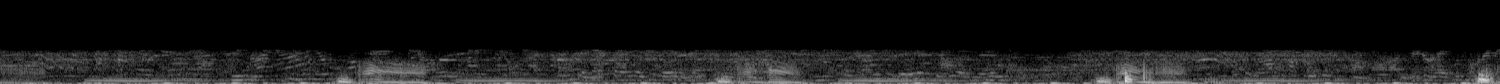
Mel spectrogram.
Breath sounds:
3.28-4.39 s: inhalation
4.40-6.12 s: exhalation
7.04-8.22 s: inhalation
8.20-10.13 s: exhalation
10.81-11.98 s: inhalation
11.98-14.01 s: exhalation

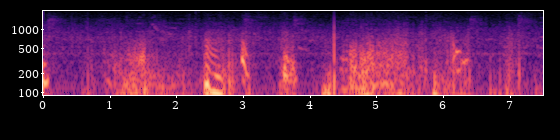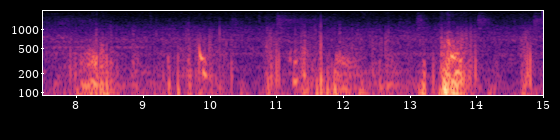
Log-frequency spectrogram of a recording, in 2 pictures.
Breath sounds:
0.77-2.33 s: inhalation
0.77-2.33 s: crackles
2.34-2.77 s: wheeze
2.34-3.11 s: exhalation
2.87-3.15 s: wheeze
10.93-13.06 s: inhalation
10.93-13.06 s: crackles
13.46-14.12 s: exhalation
13.46-14.12 s: crackles

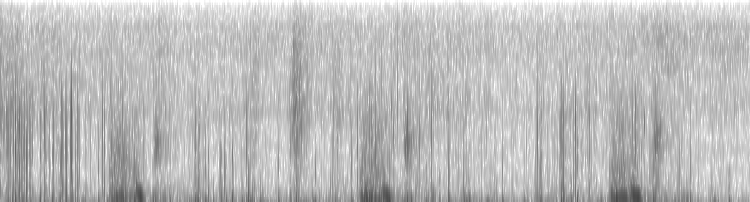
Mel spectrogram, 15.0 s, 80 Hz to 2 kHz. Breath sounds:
2.09-2.89 s: rhonchi
2.11-2.89 s: inhalation
2.98-3.76 s: exhalation
7.10-7.95 s: inhalation
7.10-7.95 s: rhonchi
8.06-8.63 s: exhalation
12.22-13.02 s: inhalation
12.22-13.02 s: rhonchi

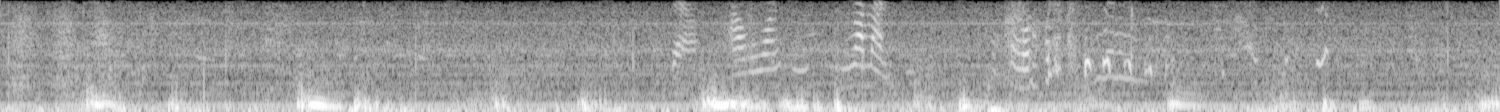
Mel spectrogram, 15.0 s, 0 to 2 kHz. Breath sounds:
0.76-1.56 s: inhalation
0.76-1.56 s: rhonchi
1.61-2.18 s: exhalation
1.61-2.18 s: rhonchi
2.87-3.44 s: inhalation
2.87-3.44 s: rhonchi
3.45-4.02 s: exhalation
3.45-4.02 s: crackles
6.93-7.76 s: inhalation
6.93-7.76 s: rhonchi
7.78-8.52 s: exhalation
7.78-8.52 s: crackles

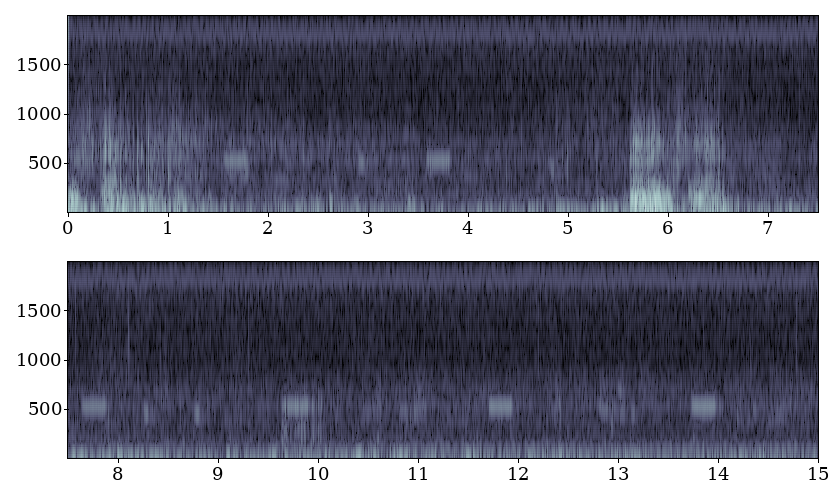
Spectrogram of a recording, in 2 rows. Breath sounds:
5.54-6.07 s: inhalation
6.15-6.60 s: exhalation
6.15-6.60 s: crackles

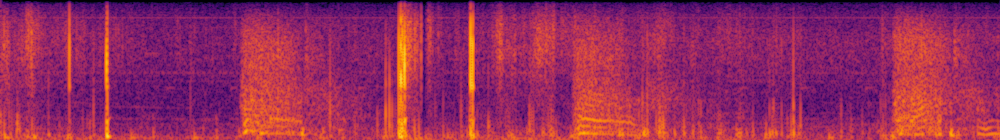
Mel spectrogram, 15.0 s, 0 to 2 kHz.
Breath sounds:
3.57-4.86 s: inhalation
3.57-4.86 s: rhonchi
4.90-5.72 s: exhalation
8.51-9.80 s: inhalation
8.51-9.80 s: rhonchi
9.80-10.62 s: exhalation
13.25-14.28 s: inhalation

